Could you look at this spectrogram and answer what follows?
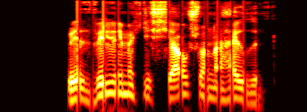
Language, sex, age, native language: Icelandic, male, 40-49, Icelandic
